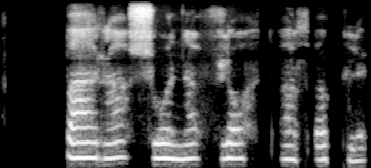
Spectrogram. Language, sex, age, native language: Icelandic, female, 8, Icelandic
